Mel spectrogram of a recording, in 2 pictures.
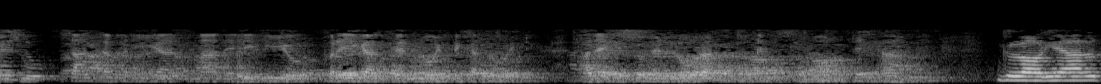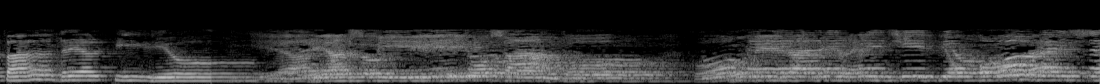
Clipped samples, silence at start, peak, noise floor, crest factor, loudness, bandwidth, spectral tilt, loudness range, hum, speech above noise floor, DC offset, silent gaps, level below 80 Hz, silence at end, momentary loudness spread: under 0.1%; 0 s; -6 dBFS; -50 dBFS; 20 dB; -25 LUFS; 5.4 kHz; -10 dB/octave; 6 LU; none; 25 dB; under 0.1%; none; -74 dBFS; 0 s; 12 LU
